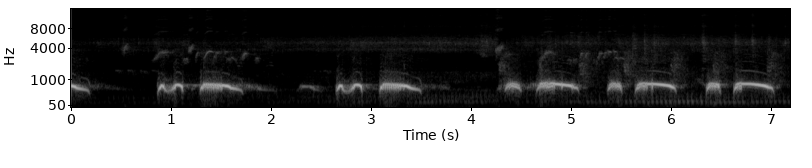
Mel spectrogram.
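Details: Decoy spotted dove giving lure calls: repeated phrases of a quick double coo and a longer, downward-sliding coo that come faster toward the end, with faint high chirping and a light low hum.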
